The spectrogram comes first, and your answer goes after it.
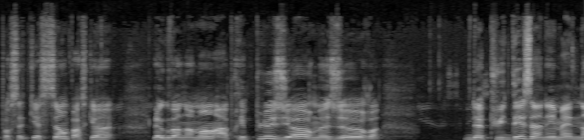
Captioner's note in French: voix de l'interprète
